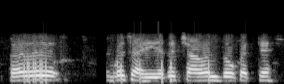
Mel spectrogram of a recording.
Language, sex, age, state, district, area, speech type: Urdu, male, 30-45, Uttar Pradesh, Muzaffarnagar, urban, conversation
